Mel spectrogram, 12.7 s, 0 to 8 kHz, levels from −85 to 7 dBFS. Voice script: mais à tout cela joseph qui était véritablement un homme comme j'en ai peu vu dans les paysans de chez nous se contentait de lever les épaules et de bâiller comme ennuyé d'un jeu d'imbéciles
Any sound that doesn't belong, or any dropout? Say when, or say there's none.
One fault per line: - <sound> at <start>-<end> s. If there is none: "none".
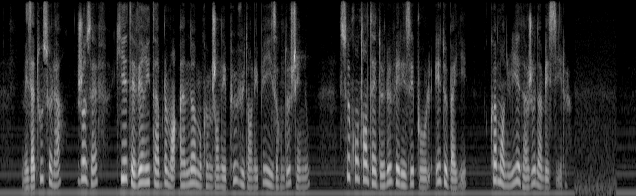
none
